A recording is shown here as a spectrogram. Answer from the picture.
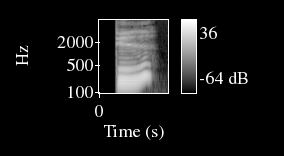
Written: byde

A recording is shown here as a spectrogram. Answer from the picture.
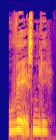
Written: uvæsentlig

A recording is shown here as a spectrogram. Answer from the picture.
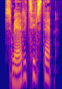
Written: smertetilstand

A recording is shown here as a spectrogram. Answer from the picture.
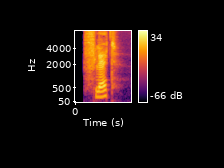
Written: flade

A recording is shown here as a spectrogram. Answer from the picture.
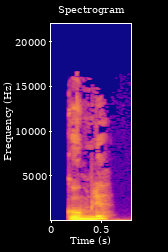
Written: gumle

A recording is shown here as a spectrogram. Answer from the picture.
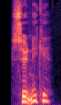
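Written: SØNNIKE

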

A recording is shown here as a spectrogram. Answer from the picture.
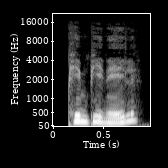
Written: pimpinelle

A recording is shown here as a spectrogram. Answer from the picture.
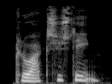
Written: kloaksystem

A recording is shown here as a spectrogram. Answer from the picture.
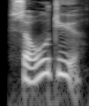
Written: sovedyr

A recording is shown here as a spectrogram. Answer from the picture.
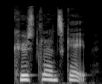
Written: kystlandskab

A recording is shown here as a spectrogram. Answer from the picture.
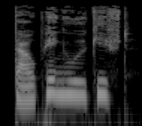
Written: dagpengeudgift

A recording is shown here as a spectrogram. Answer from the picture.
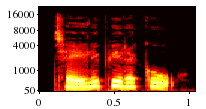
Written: talepædagog

